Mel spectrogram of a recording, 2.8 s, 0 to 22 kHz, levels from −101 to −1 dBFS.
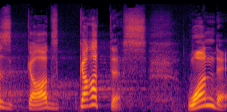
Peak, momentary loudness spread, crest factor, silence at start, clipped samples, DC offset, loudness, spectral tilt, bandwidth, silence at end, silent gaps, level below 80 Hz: -8 dBFS; 15 LU; 20 dB; 0 s; under 0.1%; under 0.1%; -26 LUFS; -3 dB/octave; 17.5 kHz; 0 s; none; -78 dBFS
